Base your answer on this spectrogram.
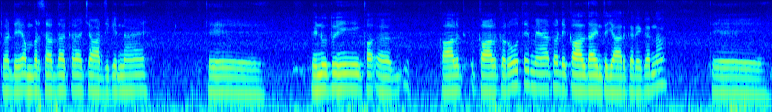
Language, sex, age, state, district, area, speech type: Punjabi, male, 45-60, Punjab, Pathankot, rural, spontaneous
